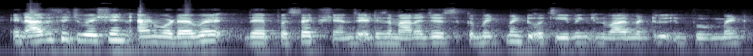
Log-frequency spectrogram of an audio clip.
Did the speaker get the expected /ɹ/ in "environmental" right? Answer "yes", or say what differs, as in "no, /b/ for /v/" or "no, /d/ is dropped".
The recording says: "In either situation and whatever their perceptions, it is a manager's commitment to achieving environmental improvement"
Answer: yes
